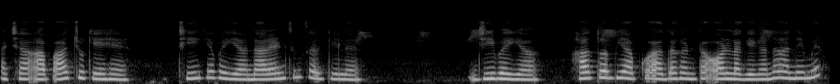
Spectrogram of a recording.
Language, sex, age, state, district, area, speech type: Hindi, female, 45-60, Rajasthan, Jaipur, urban, spontaneous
